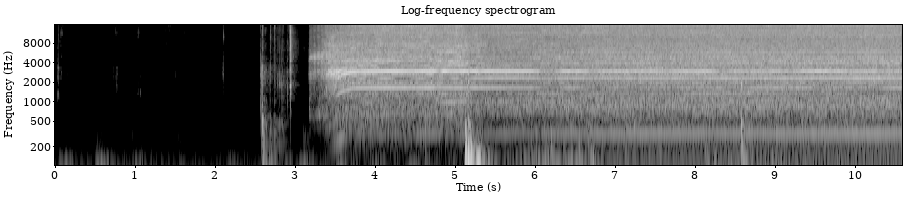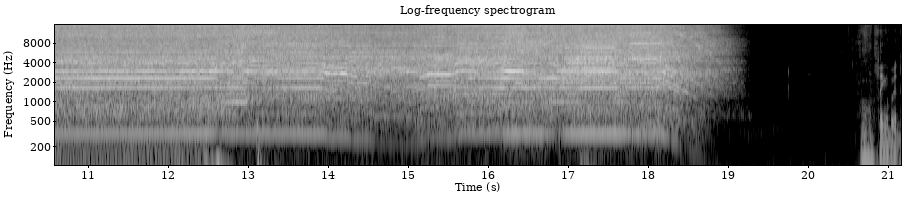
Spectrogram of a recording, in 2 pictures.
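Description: A 2014 Bosch GOP250CE oscillating multi-tool runs steadily for about sixteen seconds with a fairly loud, even buzzing drone, starting and stopping with clicks and a brief pitch dip near the end.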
